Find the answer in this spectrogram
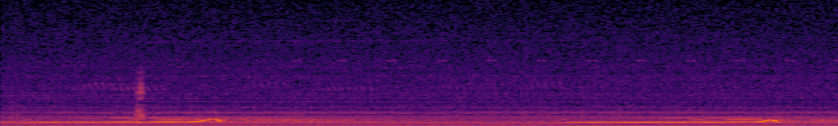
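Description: An animal's long, drawn-out call, given twice, each held on one low note for about two seconds and then sweeping sharply up before it breaks off.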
